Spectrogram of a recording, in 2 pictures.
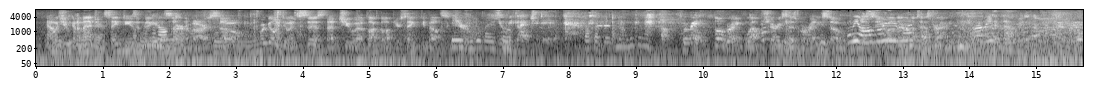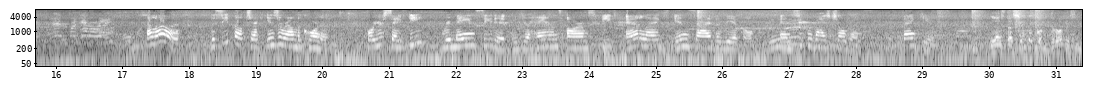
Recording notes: Disney's Epcot- Test Track. Listen to a ride through of Test Track as a bonus audio feature.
